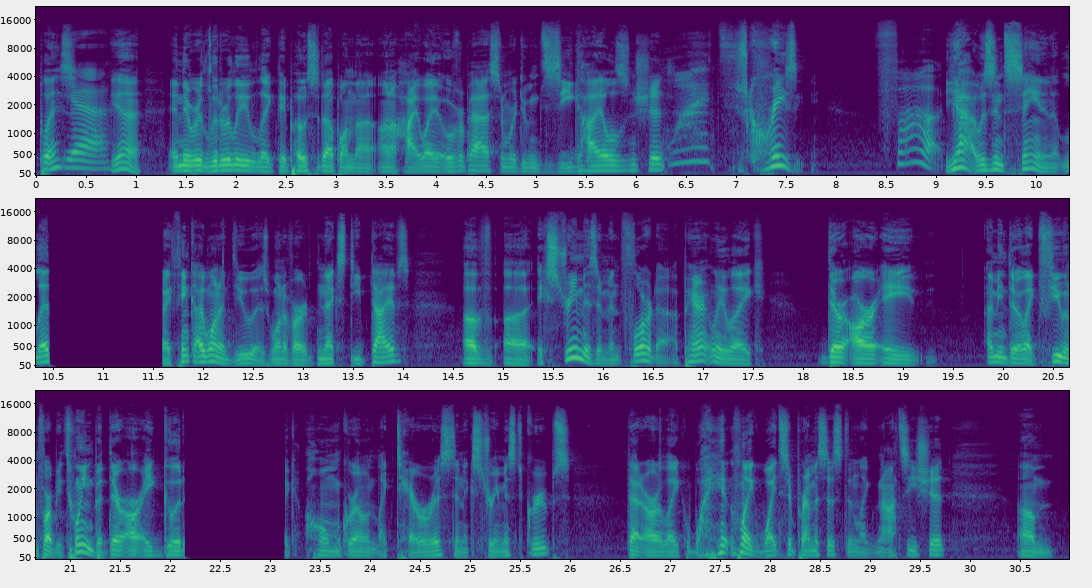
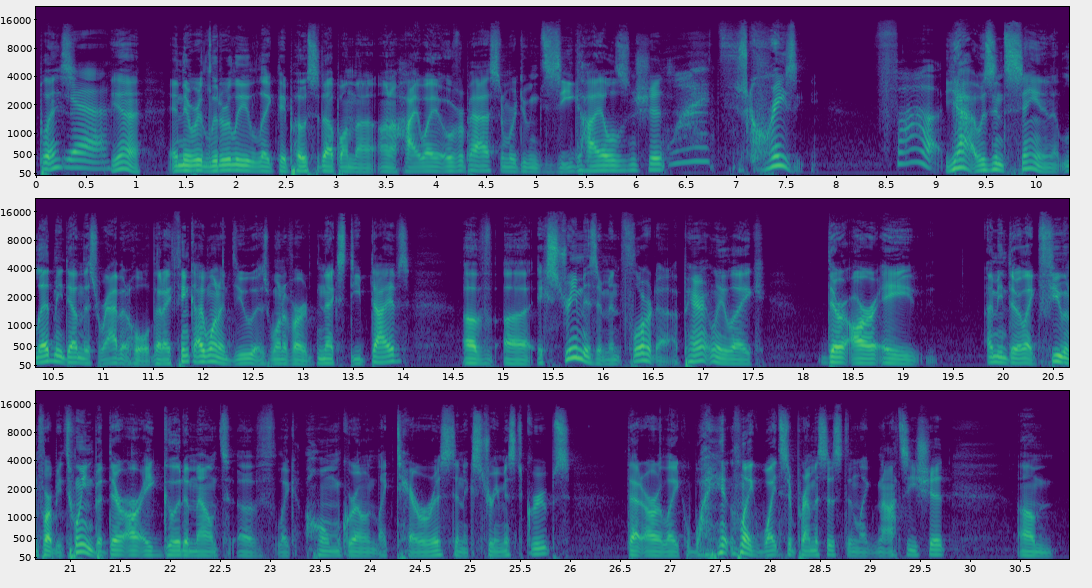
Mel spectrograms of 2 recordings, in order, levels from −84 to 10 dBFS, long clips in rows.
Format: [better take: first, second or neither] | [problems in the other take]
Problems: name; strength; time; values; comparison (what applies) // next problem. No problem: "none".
second | audio cutting out; at 10 s for 1 s and at 22 s for 1 s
